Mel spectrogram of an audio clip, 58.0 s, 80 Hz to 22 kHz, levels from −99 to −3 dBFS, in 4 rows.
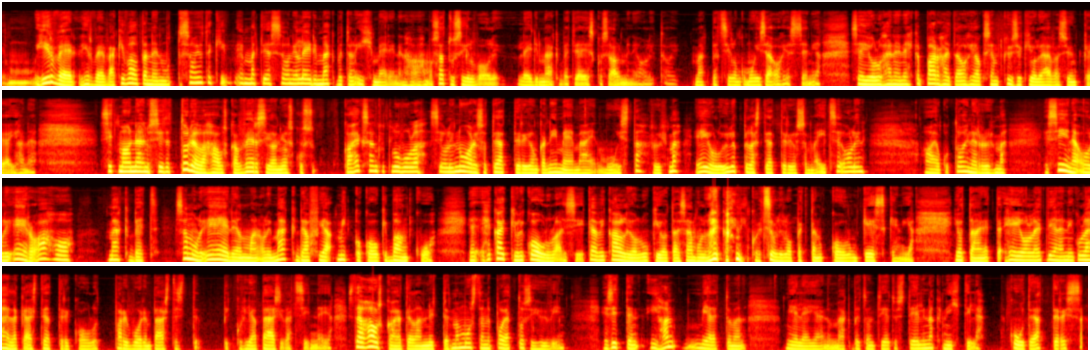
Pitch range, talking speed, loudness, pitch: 150-200 Hz, 160 wpm, -20 LUFS, 170 Hz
